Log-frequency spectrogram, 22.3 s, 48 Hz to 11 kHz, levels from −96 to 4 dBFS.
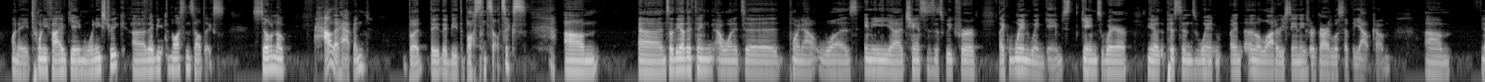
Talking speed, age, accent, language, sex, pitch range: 170 wpm, 20-39, American, English, male, 100-120 Hz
